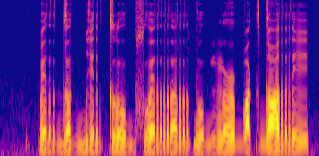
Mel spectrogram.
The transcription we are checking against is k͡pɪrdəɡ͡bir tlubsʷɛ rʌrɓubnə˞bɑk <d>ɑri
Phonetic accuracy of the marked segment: correct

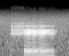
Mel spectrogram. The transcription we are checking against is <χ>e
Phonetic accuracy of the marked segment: incorrect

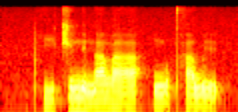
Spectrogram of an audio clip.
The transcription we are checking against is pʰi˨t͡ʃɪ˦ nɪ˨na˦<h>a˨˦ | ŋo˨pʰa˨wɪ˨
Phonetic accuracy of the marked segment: incorrect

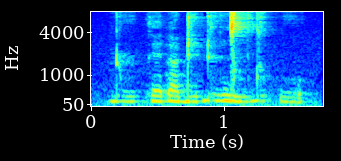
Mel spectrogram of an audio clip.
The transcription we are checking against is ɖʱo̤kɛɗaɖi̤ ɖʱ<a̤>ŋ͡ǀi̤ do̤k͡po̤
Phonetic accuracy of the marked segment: incorrect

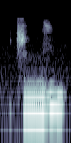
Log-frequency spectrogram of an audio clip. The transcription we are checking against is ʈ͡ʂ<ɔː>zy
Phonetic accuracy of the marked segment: incorrect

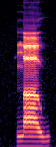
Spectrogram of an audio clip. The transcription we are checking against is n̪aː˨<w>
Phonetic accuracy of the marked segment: correct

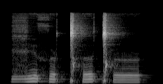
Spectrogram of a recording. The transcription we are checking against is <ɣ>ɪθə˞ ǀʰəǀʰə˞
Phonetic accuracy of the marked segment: correct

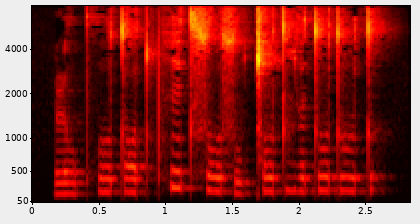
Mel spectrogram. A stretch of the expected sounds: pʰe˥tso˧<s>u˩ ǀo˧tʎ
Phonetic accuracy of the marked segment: correct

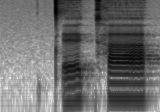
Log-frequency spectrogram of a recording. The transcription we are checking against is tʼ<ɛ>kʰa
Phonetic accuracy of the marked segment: correct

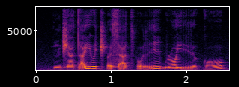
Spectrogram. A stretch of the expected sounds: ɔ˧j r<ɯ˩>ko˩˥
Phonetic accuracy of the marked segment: correct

